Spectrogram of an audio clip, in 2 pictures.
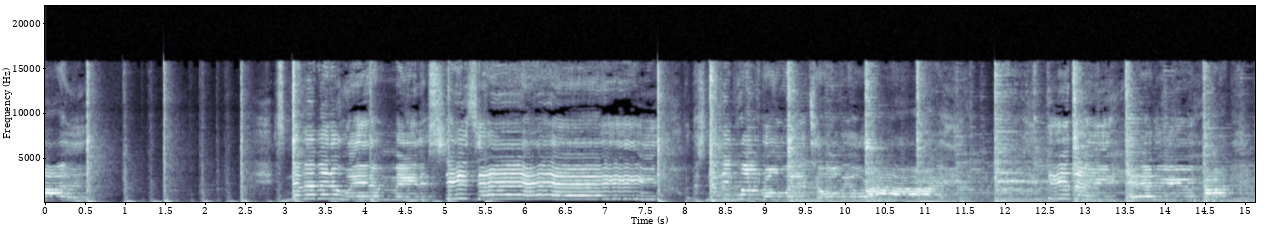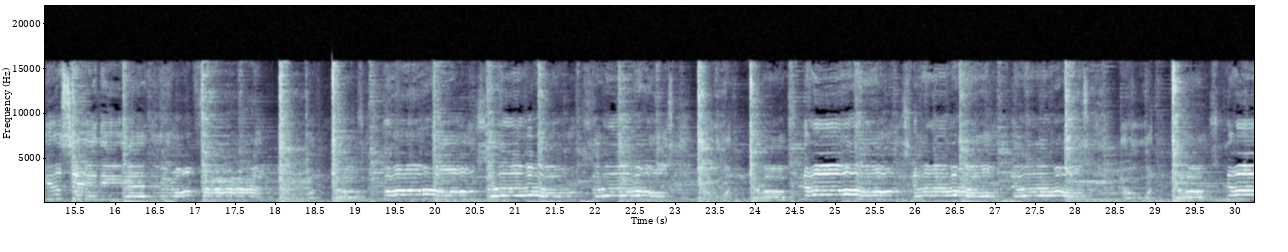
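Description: A woman singing a pop ballad to her own strummed acoustic guitar. About a fifth of the way in the guitar stops for about two seconds while her voice carries on alone with vibrato, then the strumming comes back in.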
